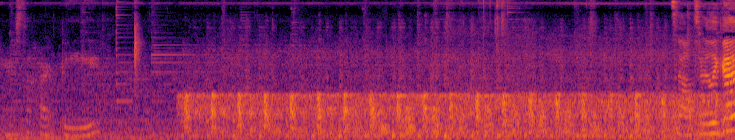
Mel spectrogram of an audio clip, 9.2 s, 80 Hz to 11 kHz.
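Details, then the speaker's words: Rapid rhythmic whooshing pulses after a brief pause: fetal heartbeat on Doppler ultrasound in a first pregnancy, measuring 9 weeks 0 days, rate about 170 beats per minute, described as strong and normal. "so say how many beats per minute or like um that's about 170 which is really good i can tell if i'm just listening which is that is a good sign"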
